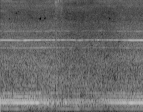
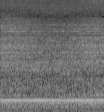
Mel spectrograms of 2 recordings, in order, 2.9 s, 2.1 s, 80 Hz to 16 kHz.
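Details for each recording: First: Repaired Hoover vacuum, the cheapest of a saved lot, running after repair: a smooth, steady high-pitched motor whine with airflow rush and no grinding or rattle. Normal, healthy running. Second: Partly repaired vacuum that is hard to push: a steady high motor whine with a strong tone near 450 Hz and an airy rush. The motor runs and suction is much better than before, but the motor still needs more work.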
